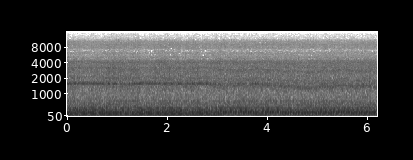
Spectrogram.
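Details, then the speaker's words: V-twin after some carb work, cold idle on choke: lumpy, uneven beat with the odd pop and spit. Runs rough until warm and still spits a little when the idle is raised; cause uncertain. "that spitting is interesting because that's something sultans does a lot as well it to be fair it doesn't do that when it really warms up"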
